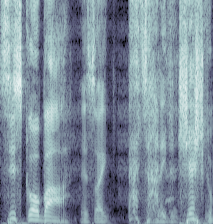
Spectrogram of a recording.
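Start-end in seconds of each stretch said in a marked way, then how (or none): 0.0-0.8 put-on heavy Spanish accent, pitched up. Imitating someone selling shish kebabs on the way to the game, heavy spanish accent. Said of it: "with a heavy Spanish accent".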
